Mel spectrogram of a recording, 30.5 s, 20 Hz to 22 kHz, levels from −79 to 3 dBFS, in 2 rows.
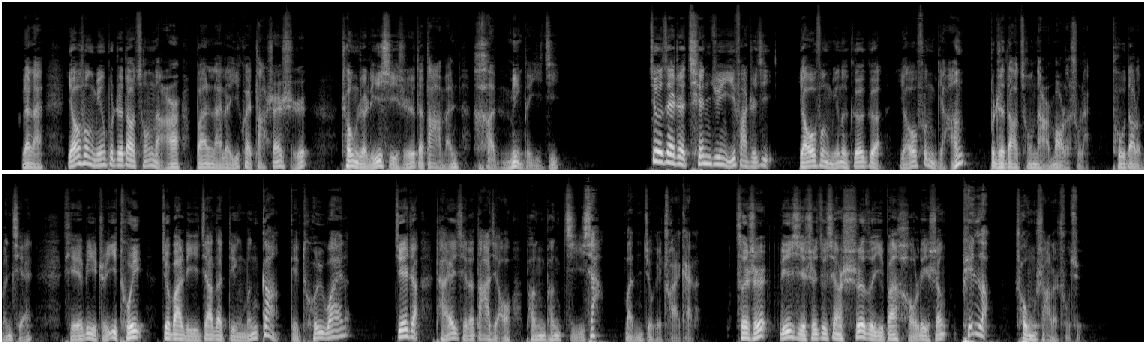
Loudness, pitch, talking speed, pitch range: -20 LUFS, 100 Hz, 240 characters per minute, 80-125 Hz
